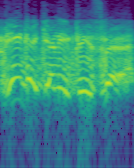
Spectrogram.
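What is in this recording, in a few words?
player killed enemy, mood med, Hungarian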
